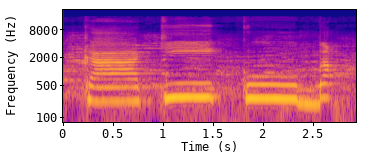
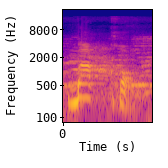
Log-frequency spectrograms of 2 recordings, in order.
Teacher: Tidak ada pantulan karena itu bukan huruf kolkolah. Kalau macam kof itu kan karena huruf kolkolah jadi dia memantul.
